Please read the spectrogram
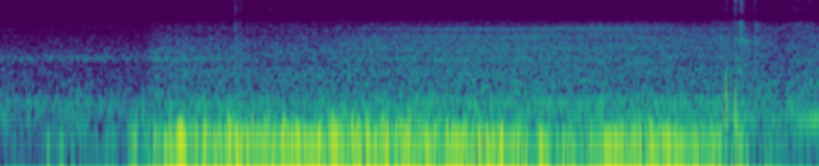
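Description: Cooling fans of a running GPU mining rig whirring, with a low, uneven rumble from about two seconds in until near the end.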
